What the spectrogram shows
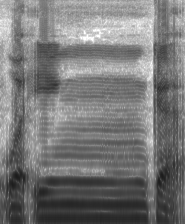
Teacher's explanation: nun mati bertemu Kaf suaranya disamarkan ke Kaf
